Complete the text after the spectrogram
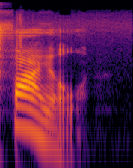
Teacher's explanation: File has a long I sound followed by a dark L. Your tongue stays flat at the back.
